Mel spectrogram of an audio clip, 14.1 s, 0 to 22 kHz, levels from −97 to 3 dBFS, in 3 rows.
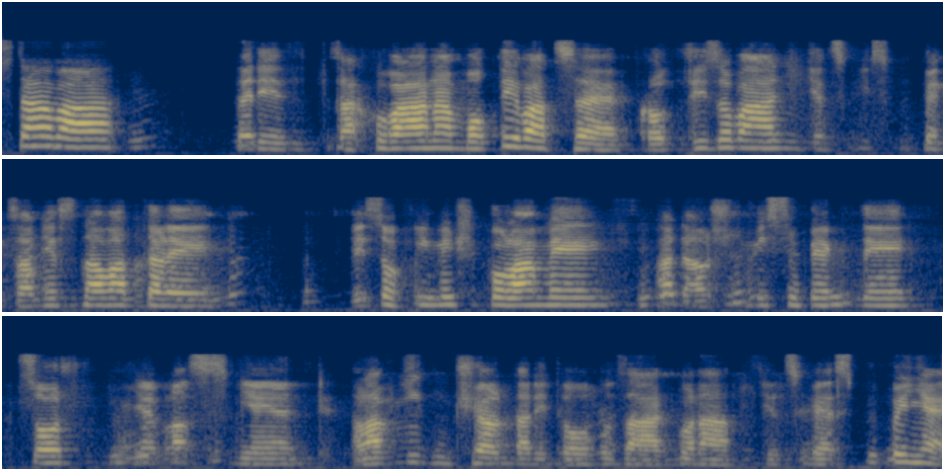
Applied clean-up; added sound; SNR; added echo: neural mask model DeepFilterNet 3.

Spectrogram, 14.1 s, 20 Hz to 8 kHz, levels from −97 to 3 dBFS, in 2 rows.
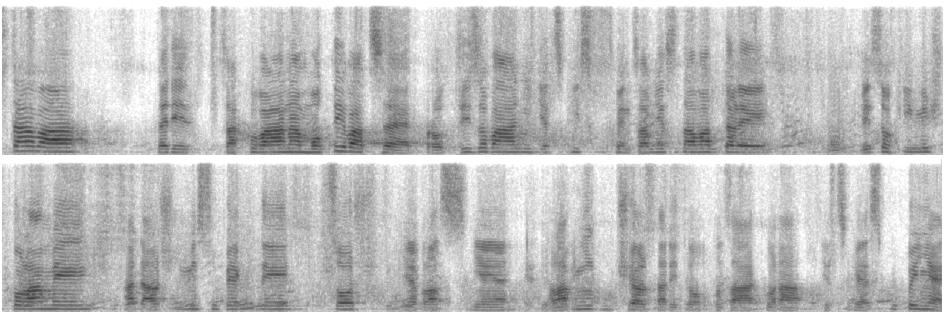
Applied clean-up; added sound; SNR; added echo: neural separator model SepFormer DNS4.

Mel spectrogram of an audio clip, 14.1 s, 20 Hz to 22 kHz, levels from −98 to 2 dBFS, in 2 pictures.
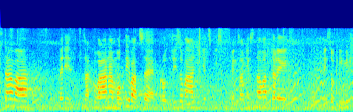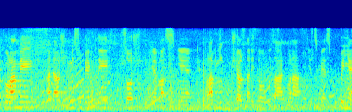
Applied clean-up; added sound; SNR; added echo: none; Fire; 6 dB; reverberation time 1.1 s.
